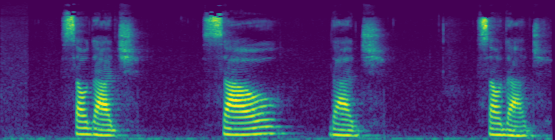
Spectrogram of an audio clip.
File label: Pronunciation Portuguese SAUDADE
